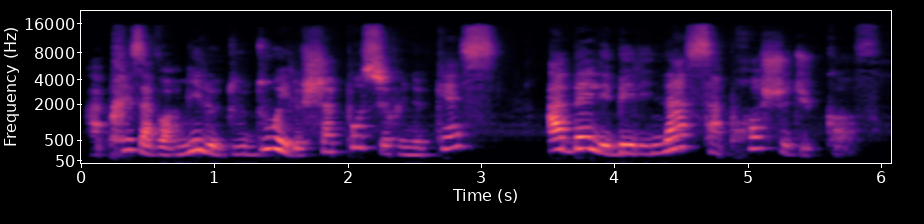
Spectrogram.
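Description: A woman reading a children's story aloud, slow and gentle, lifting her voice for the characters. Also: medium pitch, big pitch swings, echoey room.

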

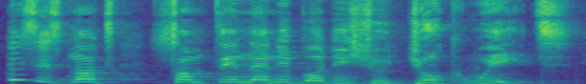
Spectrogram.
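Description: A man's voice: very high-pitched, expressive, normal speed. A Nigerian man speaking critically, posing pointed questions.

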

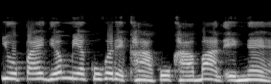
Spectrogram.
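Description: A woman's voice: fairly high pitch, no room sound, pitched above the performer's own voice, natural voice. Woman playing a weary old husband. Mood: weary, pleading. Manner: pleading, exasperated, slow.

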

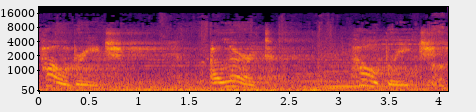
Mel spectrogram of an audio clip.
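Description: A failing female ship computer calls out overheating and structural breakdown in flat, clipped alarms. Her low voice rings through a loudspeaker, echoing and far off. Loud game music plays behind her. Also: very slow. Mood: alarmed. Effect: echoing loudspeaker announcement. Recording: echoey distant loudspeaker over game music.

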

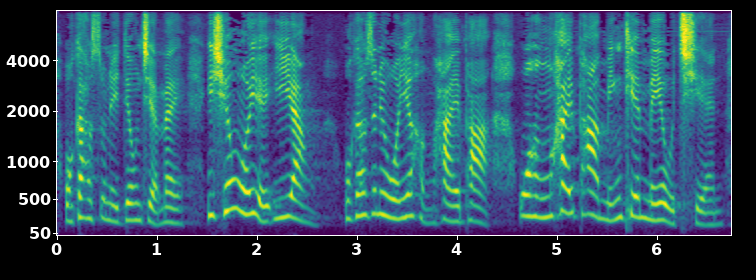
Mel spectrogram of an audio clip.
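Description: A woman's voice: on the high side, lively intonation, moderate pace. A woman pastor, preaching a sermon and telling a personal testimony that builds to fervent exhortation.

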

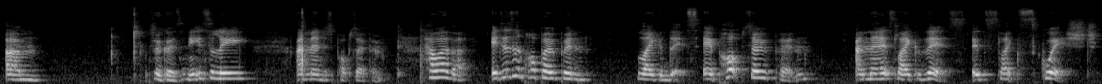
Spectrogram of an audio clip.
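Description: This is a casual to-camera product review vlog from a teen girl in a small, poster-covered bedroom, her webcam set just before her face. She sounds hoarse, with a fairly high voice that breaks after she coughs. Chatty, open and slightly giggly, she speaks a bit slowly.

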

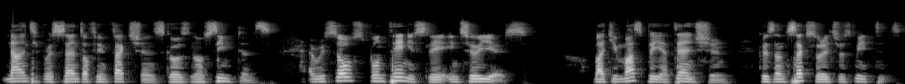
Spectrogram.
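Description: A man's voice: medium pitch, moderate pace, sharp tone, close to an everyday voice, poor audio. A cheeky cartoon virus, played by a man, introduces itself as the bad guy of an educational animation. It speaks in a mid-range male voice. The delivery is scripted and explanatory, talking directly to the listener. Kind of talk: scripted first-person educational narration.

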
